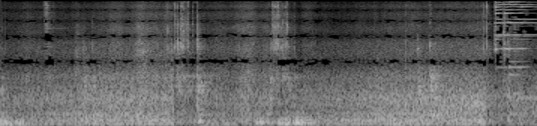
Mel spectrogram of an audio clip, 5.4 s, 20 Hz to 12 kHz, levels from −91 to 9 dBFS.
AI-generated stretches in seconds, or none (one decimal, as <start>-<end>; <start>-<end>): none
